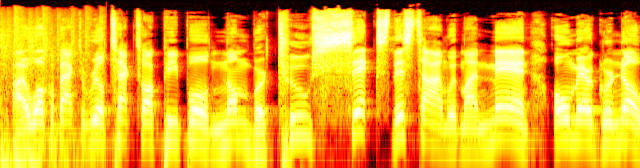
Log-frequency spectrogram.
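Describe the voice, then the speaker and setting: Over music in the background, a man speaks with a fairly high pitch and an animated tone. His pace is fairly slow, with ordinary pitch variation and hardly any pauses. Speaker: podcast host and investor. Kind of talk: casual interview.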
